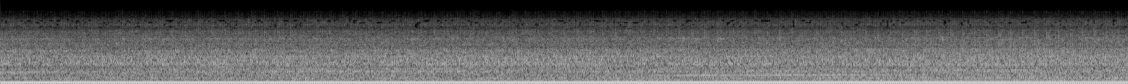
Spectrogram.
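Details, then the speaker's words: Minneapolis-Moline G950 tractor after a manifold leak repair, fitted with a new-old-stock muffler and not fully warmed up: a steady, deep, even idle with a solid low exhaust note and no ticking or puffing; a normal, healthy idle. "oh all right so the way the New Old Stock one sounds to me like it's got a nice deep uh sound to it um sounds just I don't know if solid is the way just got it doesn't sound tinty at all it's just a sounds like a big old propane tractor running"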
